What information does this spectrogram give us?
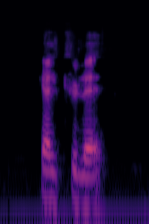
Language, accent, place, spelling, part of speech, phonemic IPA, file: French, France, Lyon, calculais, verb, /kal.ky.lɛ/, LL-Q150 (fra)-calculais.wav
- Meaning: first/second-person singular imperfect indicative of calculer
